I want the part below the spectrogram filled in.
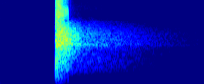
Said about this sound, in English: Next thing we have here is this clap, which sounds like this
